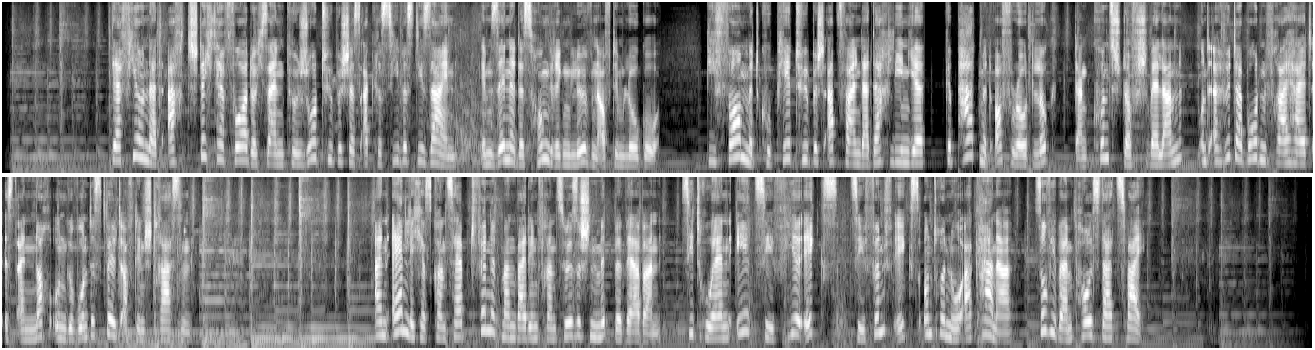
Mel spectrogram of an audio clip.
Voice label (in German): Werbung; Motorvision; Peugot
